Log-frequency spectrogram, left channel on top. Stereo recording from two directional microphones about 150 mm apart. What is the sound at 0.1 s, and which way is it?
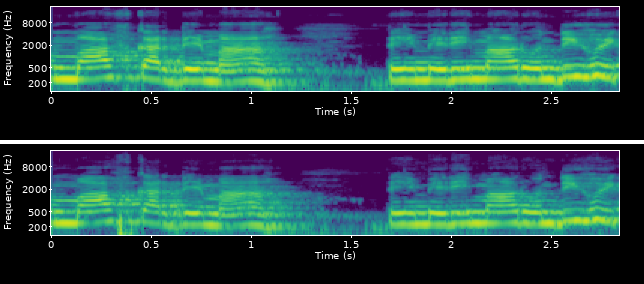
A woman's voice, 10° left (ahead or behind).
